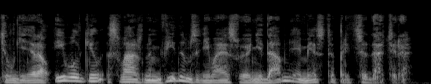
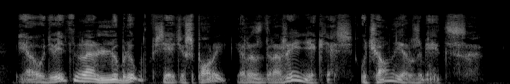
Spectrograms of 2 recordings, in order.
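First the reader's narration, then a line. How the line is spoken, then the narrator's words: Excited impatient mutter. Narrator (Russian): пробормотал между тем Келлер в решительном упоении и нетерпении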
